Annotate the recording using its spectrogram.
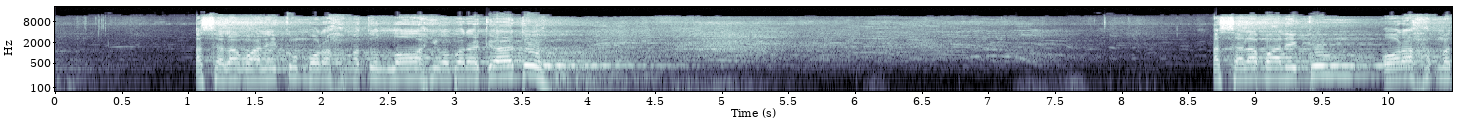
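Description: A man speaks loudly through a microphone and loudspeakers, with a ringing echo.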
